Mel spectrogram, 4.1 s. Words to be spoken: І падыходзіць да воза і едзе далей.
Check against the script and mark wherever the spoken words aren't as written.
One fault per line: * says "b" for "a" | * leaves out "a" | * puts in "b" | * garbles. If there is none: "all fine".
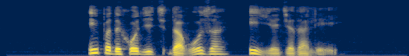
all fine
